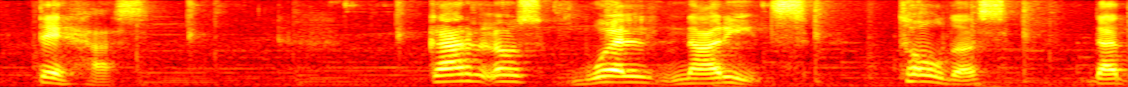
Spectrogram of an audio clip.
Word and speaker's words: Texas: This is pronounced like an H in English. Mexicali would be Mexicali, Mexico would be Mexico, and Texas, Texas.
